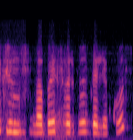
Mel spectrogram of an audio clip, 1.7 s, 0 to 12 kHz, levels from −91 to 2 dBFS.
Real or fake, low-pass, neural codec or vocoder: real; 7.2 kHz; none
